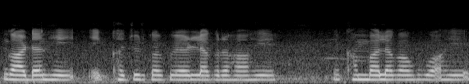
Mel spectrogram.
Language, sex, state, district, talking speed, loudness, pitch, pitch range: Hindi, female, Madhya Pradesh, Dhar, 165 wpm, -18 LUFS, 215 Hz, 215-220 Hz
